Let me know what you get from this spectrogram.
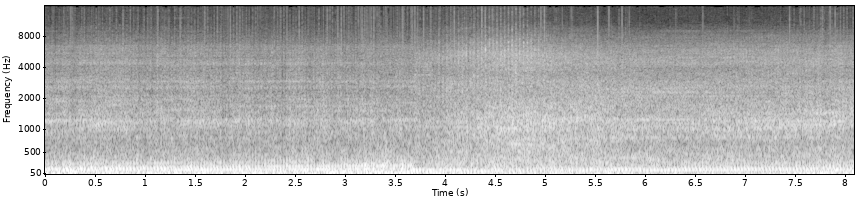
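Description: Bajaj Pulsar N160's single-cylinder engine running at a steady cruise, with wind and road rush over it.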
